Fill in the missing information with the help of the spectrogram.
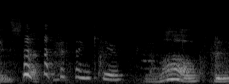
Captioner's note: giggling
